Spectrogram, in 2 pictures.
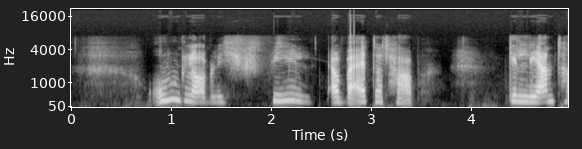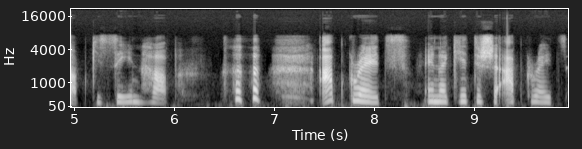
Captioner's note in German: gelächter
